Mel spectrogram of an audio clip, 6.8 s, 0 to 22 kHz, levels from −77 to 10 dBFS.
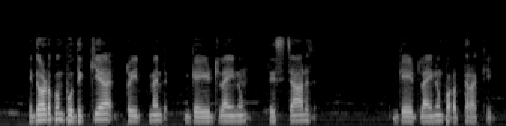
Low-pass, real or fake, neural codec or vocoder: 7.2 kHz; real; none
